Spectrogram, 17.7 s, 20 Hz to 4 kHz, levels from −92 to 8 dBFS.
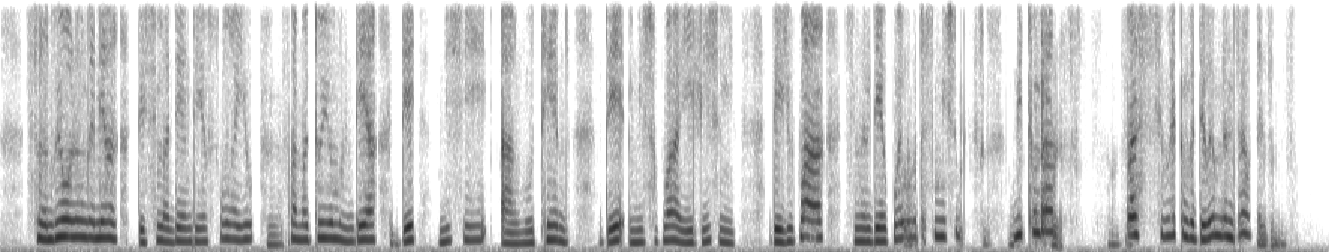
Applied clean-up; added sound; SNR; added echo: neural diffusion model UNIVERSE++.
